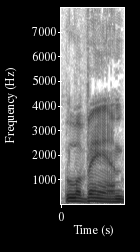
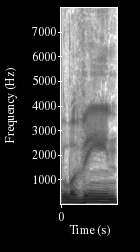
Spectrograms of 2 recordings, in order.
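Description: First: The last syllable sounds like 'van'. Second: The last syllable sounds like 'veen'. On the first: The speaker calls it right. "it's pronounced Levan" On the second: The speaker calls it wrong. "or Levine"

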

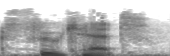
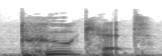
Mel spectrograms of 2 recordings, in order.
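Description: First: The word begins without a heavy p sound. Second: The word begins with a heavy p sound. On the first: The speaker calls it wrong. "Is not Phuket" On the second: The speaker calls it right. "With a heavy p"

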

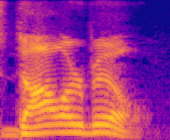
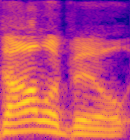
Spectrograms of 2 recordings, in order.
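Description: First: The R at the end of dollar is pronounced. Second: The R at the end of dollar is dropped. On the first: The speaker calls it right. "There's an R in there" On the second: The speaker calls it wrong. "It's not dollar bill"

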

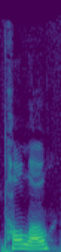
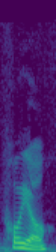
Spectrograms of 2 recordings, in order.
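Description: First: The double L is said as an L sound. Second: The double L is said as a Y sound. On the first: The speaker calls it wrong. "you don't say polo" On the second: The speaker calls it right. "two L's make a Y. ... You say pollo"

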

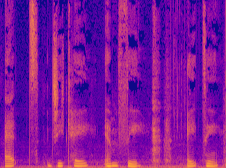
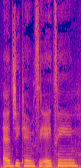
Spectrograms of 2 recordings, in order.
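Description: First: It is said slowly and deliberately. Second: It is said at normal conversational speed.

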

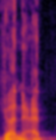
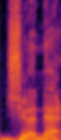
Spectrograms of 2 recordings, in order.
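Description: First: The name begins with a hard G sound. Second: The name begins with a soft J sound. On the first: The speaker calls it wrong. "Not Gunnette" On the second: The speaker calls it right.

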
